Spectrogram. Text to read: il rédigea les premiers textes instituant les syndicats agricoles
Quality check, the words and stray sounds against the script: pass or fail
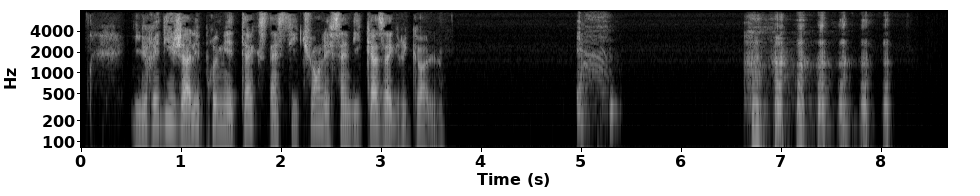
fail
